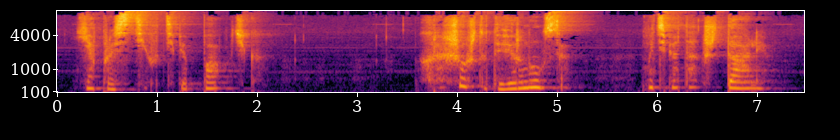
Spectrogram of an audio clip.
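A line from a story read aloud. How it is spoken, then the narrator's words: Child's sobbing whisper. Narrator (Russian): Мальчик шептал, всхлипывая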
